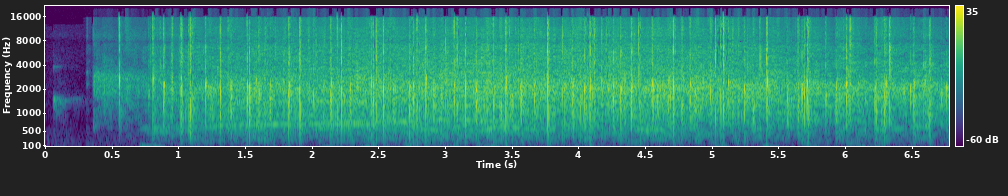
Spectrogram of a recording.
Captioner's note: crowd clapping; crowd cheering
